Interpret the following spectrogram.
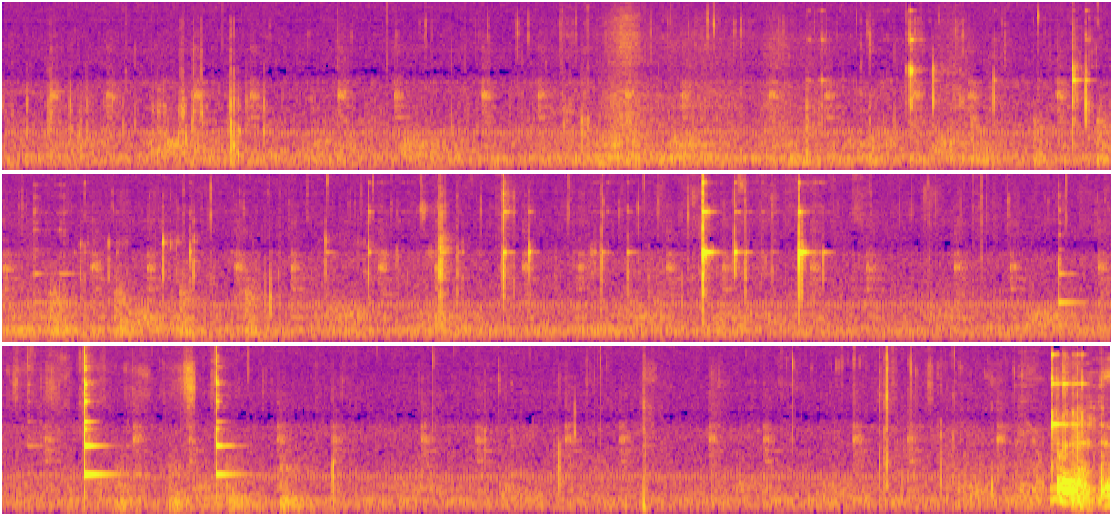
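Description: A baby hedgehog eating from a china plate: faint, scattered clicks and clinks against the china, a few of them ringing briefly. The loudest come about twelve and fifteen seconds in.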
